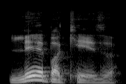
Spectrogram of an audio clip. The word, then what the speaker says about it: Leberkäse: Leberkäse. Alright, now we know how to pronounce it.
